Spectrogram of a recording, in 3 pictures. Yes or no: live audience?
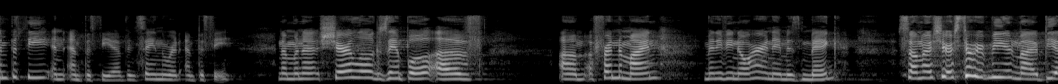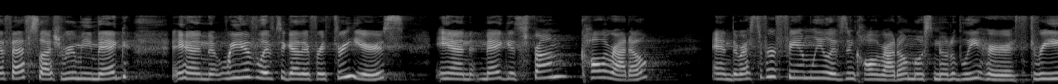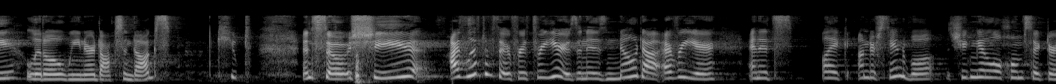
yes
